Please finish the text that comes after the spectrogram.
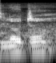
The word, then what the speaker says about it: Luto: who looked after Visionofpeace, Lebu, I think is the name. I got the name Lebu. Just correct me if I got the name wrong. My name is Luto. Luto.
